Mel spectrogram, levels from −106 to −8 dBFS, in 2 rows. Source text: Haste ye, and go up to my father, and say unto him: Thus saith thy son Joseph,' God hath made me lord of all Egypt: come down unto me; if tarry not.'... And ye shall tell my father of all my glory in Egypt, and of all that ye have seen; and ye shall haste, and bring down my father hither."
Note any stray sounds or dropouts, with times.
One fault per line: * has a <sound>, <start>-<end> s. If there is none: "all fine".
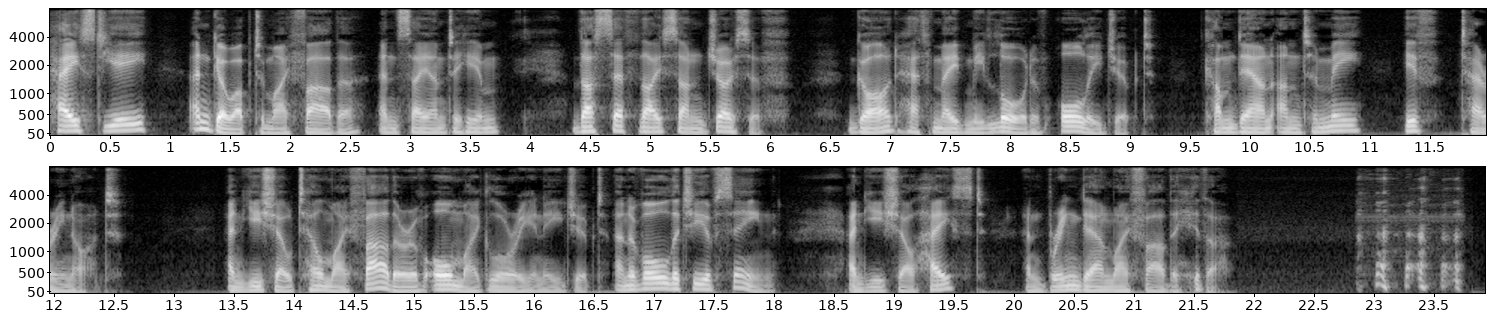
* has a laugh, 22.9-23.8 s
